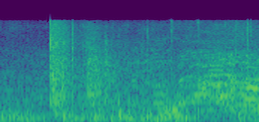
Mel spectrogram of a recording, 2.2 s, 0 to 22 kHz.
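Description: A starter's pistol fires once, sharp and loud, about half a second in, signalling the start of a 110 m hurdles race. Spectators begin shouting near the end.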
